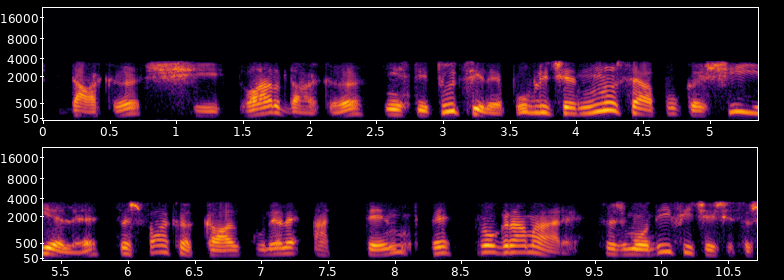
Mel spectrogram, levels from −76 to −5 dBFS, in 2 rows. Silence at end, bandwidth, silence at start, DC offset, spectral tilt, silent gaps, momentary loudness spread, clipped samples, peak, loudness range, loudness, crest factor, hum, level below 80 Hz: 0 s; 3.9 kHz; 0.2 s; under 0.1%; -7.5 dB/octave; none; 7 LU; under 0.1%; -6 dBFS; 2 LU; -24 LUFS; 18 dB; none; -82 dBFS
